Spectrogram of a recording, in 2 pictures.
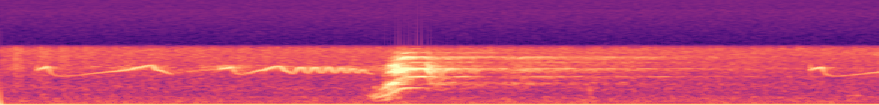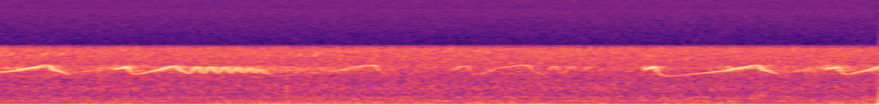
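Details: Side-striped jackal calling at Gowrie dam waterhole, Djuma Game Reserve, Sabi Sand Wildtuin, South Africa: one sharp, harsh bark-like yap with strong overtones, surrounded by faint, wavering rising-and-falling whistled calls repeated in short runs.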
